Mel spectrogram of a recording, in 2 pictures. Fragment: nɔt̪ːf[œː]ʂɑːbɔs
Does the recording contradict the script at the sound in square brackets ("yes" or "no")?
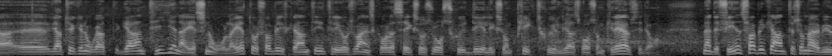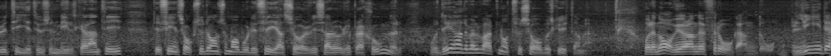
yes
